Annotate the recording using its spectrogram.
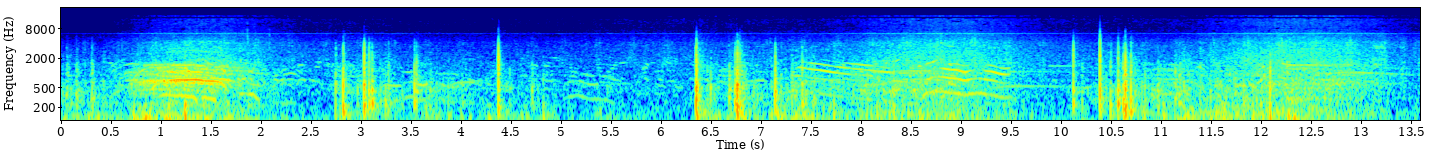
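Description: Fireworks crackle and fizzle in the air.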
